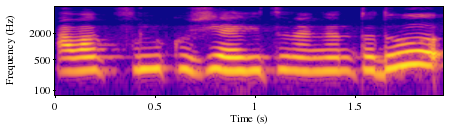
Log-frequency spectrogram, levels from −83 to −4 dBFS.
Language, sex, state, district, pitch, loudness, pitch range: Kannada, female, Karnataka, Chamarajanagar, 290 Hz, -16 LUFS, 280-310 Hz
